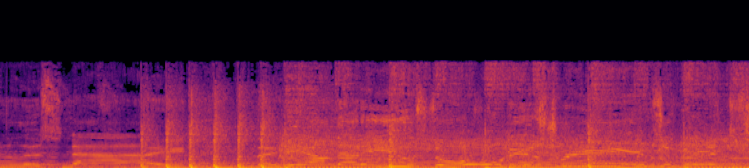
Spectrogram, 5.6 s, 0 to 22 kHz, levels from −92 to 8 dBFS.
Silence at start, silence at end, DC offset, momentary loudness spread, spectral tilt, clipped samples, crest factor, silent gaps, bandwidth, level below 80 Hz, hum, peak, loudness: 0 s; 0 s; under 0.1%; 7 LU; -4.5 dB/octave; under 0.1%; 20 dB; none; 14 kHz; -34 dBFS; none; 0 dBFS; -20 LUFS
